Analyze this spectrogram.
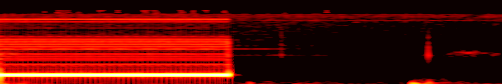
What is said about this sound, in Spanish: Vamos a llamarlo ahí. Vamos a ver si me contesta.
